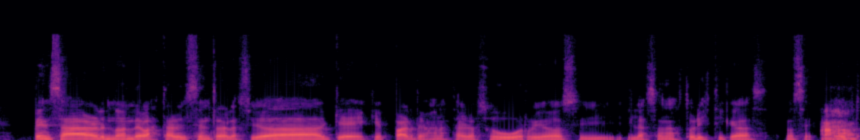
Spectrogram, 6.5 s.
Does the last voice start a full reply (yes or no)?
yes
